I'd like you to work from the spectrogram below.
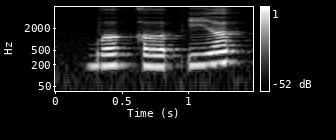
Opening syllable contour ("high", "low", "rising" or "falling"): rising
